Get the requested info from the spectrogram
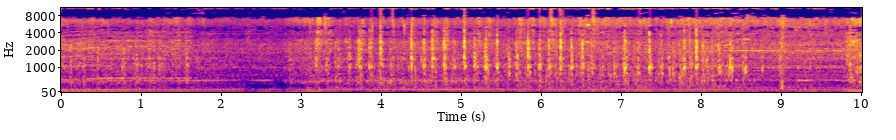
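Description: Diesel engine of a heavy earthmoving machine running steadily, with a brief dip about two and a half seconds in. A rapid, fairly even run of sharp metallic clicks or clanks follows from about three seconds in until near the end.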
